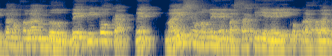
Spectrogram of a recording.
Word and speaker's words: maíz: maíz un bastante genérico para falar de milio aquí a palabra maíz que no vogado fechada mayor intensidad de voz na boga fechada cuando decimos que fue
